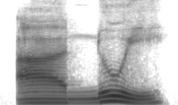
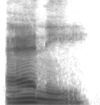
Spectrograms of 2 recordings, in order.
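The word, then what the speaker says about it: Ani: one it would be a nui anui but we pronounced him as annie and so this water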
